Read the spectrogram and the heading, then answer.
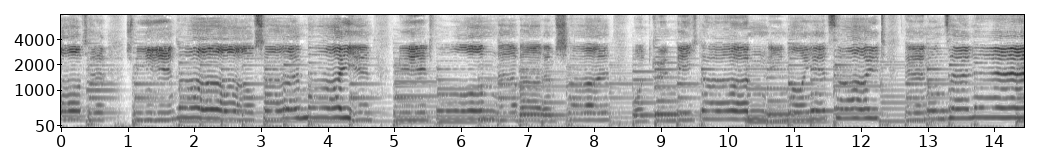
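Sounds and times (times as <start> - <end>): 
alto singing Advent music: 0.0 - 14.4.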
